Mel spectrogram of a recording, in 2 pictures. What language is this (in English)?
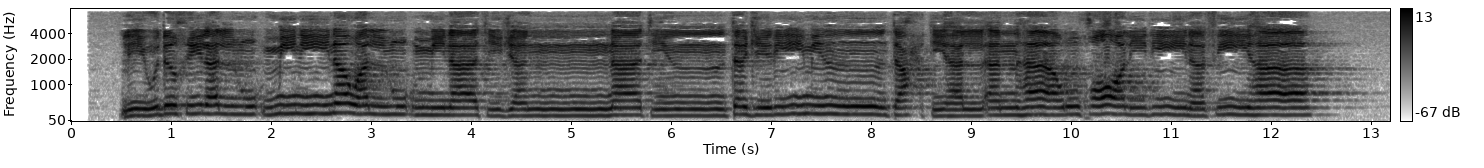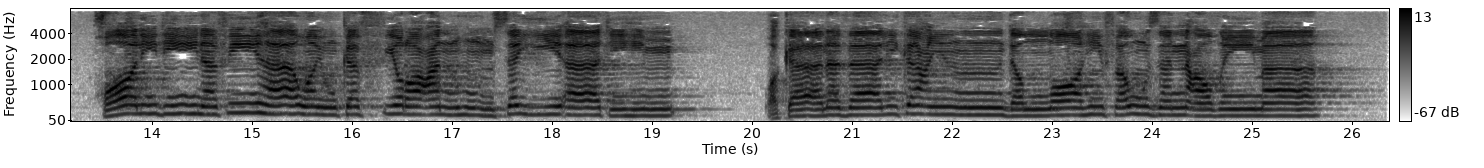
Arabic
